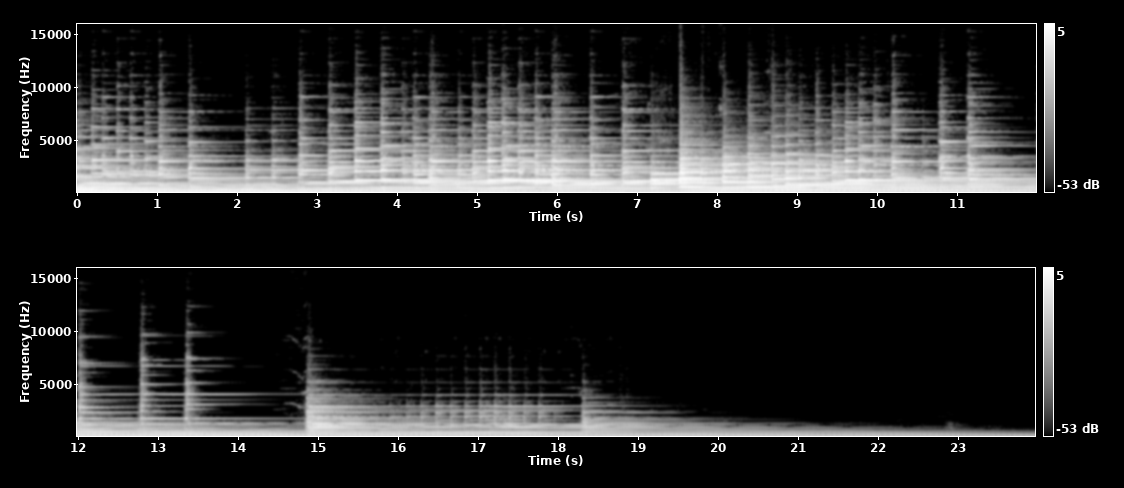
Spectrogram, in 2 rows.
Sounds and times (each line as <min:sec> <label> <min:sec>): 0:00.0 Carillon 0:23.9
